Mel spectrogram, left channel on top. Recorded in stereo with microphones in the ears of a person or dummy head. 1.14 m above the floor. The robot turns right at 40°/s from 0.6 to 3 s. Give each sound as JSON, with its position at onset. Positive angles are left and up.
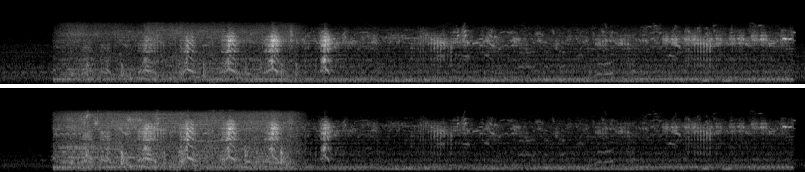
{"t": 0.5, "sound": "a bird", "side_deg": -75}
